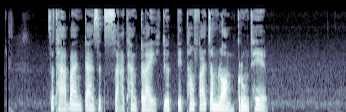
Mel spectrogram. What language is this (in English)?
Thai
